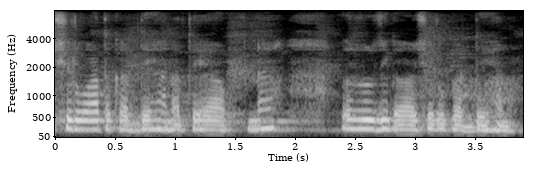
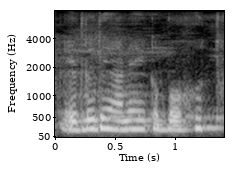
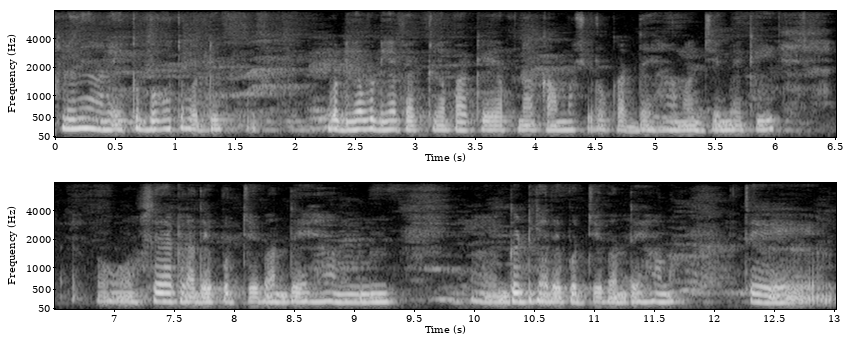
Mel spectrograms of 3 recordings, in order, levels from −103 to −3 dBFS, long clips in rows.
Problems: constant background noise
